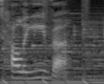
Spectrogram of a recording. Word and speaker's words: Haleiwa: time in Hawaii because I pronounced everything wrong it's Holly Eva it's on the northwest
